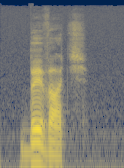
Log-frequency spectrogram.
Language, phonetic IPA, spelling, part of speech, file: Polish, [ˈbɨvat͡ɕ], bywać, verb, Pl-bywać.ogg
